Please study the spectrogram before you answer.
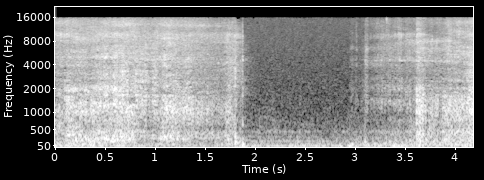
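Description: A tan 120-grit (K120) sandpaper sheet, bent into a curve, has long nails scraped along its gritty side, making a dense, bright, rasping scratch. The scraping fades to a quieter lull near the middle before picking up again at full strength toward the end.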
